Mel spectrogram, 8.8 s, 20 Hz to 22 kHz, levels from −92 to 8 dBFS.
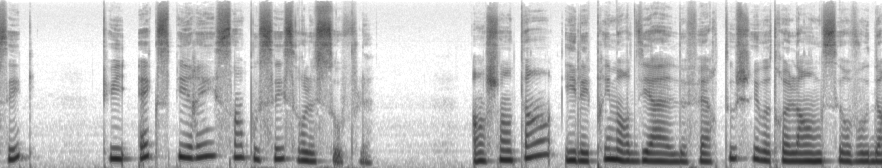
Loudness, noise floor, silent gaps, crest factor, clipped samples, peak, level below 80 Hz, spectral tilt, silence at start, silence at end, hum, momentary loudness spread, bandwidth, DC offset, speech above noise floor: -15 LUFS; -56 dBFS; none; 14 dB; under 0.1%; -2 dBFS; -48 dBFS; -5 dB/octave; 0 s; 0 s; none; 7 LU; over 20 kHz; under 0.1%; 41 dB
